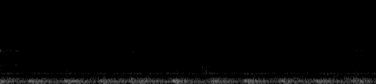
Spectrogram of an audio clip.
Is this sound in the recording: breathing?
no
